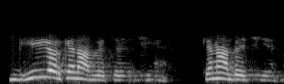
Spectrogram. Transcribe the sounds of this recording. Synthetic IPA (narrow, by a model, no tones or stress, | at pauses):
bʱiɔɾkenabet͡ʃɛt͡ʃʰijɛ | kenad̪ɛt͡ʃʰijɛ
